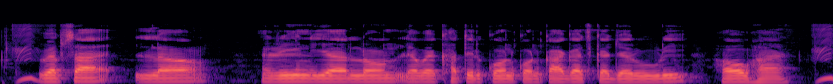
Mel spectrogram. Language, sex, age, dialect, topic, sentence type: Maithili, male, 18-24, Angika, banking, question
